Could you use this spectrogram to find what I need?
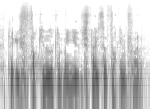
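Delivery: low, hushed threat; quiet menace through teeth; menacing mutter. Retold or imitated. Lad threatening on bus.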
